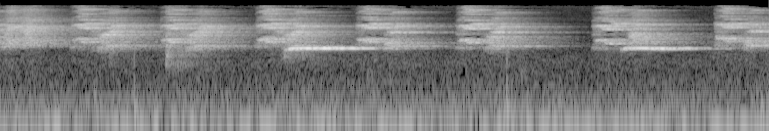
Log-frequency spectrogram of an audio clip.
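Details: White-rumped shama from Mount Leuser, Aceh, kept in captivity nearly a year and singing after being provoked: bursts of dense scratchy high notes, some ending in a thin level whistle, repeated about every half second.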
